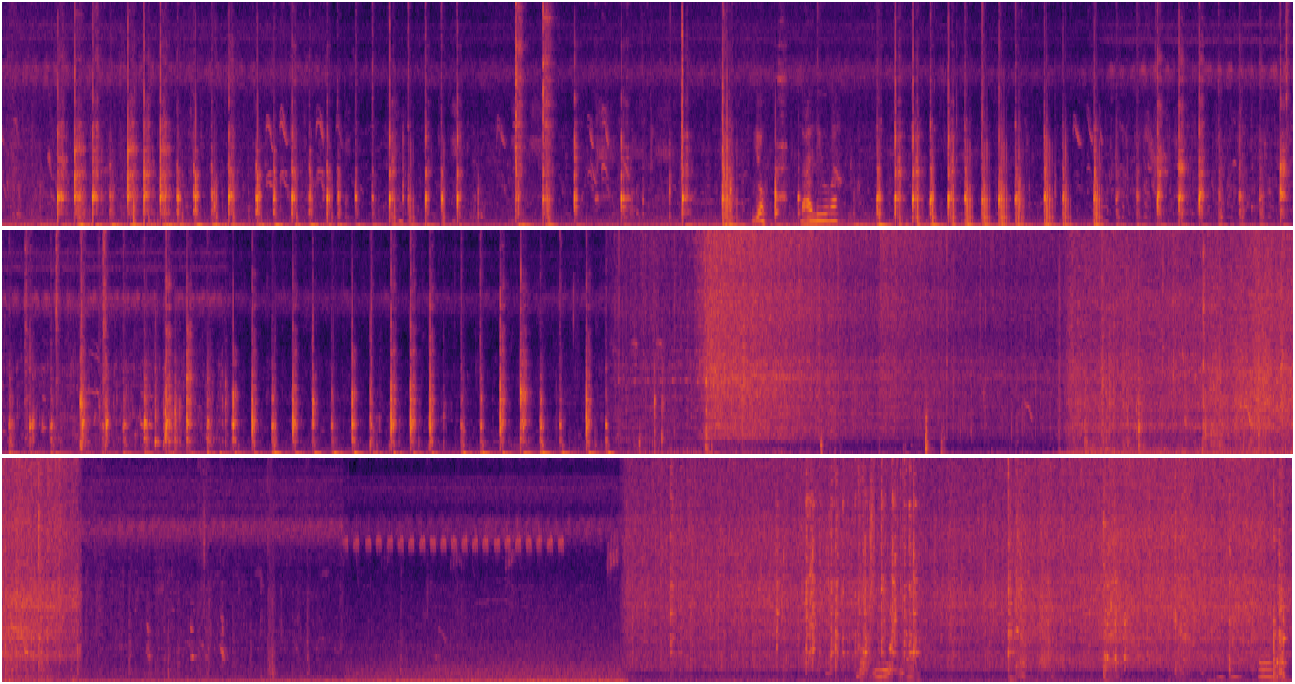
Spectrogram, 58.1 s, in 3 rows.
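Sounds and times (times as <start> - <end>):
food frying in a hot pan: 28.4 - 40.0, 48.0 - 58.0.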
